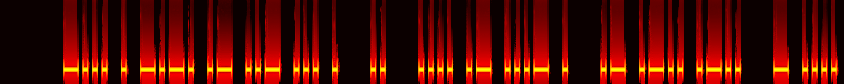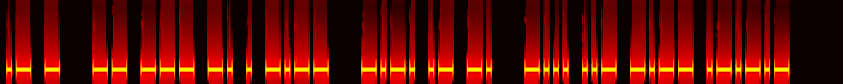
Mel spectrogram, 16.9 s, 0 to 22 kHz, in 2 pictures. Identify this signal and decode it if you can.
Morse code, heard as a keyed tone, about 25 wpm, 700 Hz. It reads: BECAUSE I HAVE ALL THAT MONEY CAN BUY.
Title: Sentences from Top 1000 Words - Review Part 4 - 25wpm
